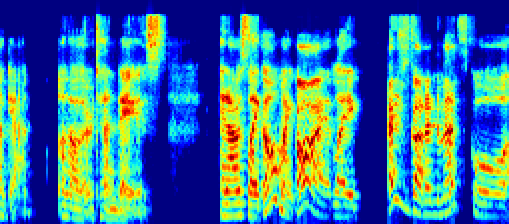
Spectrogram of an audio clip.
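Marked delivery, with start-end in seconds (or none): 2.6-5.0 giddy, disbelieving freak-out with swooping pitch. Retelling reading an acceptance email: retelling freaking out. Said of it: "freaking out".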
